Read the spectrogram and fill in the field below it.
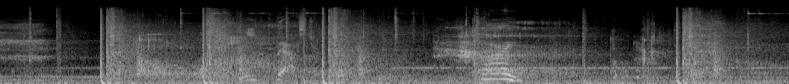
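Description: A pistol fires several shots.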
